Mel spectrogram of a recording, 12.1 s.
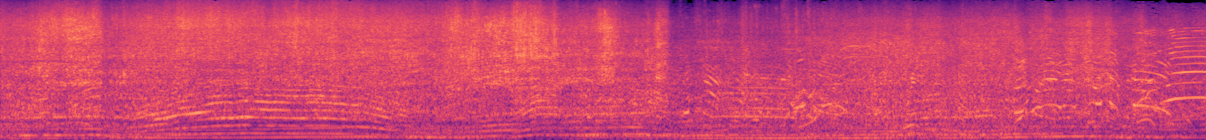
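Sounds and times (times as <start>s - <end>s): car engine revving: 0.0s - 11.6s
car engines running: 0.0s - 12.0s.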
